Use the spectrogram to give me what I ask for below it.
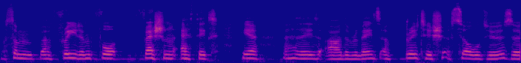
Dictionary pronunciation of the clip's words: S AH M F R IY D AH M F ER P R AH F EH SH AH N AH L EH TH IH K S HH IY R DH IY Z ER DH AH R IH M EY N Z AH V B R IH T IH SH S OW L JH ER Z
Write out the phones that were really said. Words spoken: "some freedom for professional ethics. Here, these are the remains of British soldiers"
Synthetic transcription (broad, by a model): S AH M F R IY D AH M F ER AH F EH SH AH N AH L EH TH IH K S HH IY R DH IY Z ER DH AH R IH M EY N Z AH V B R IH T IH SH S OW L JH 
